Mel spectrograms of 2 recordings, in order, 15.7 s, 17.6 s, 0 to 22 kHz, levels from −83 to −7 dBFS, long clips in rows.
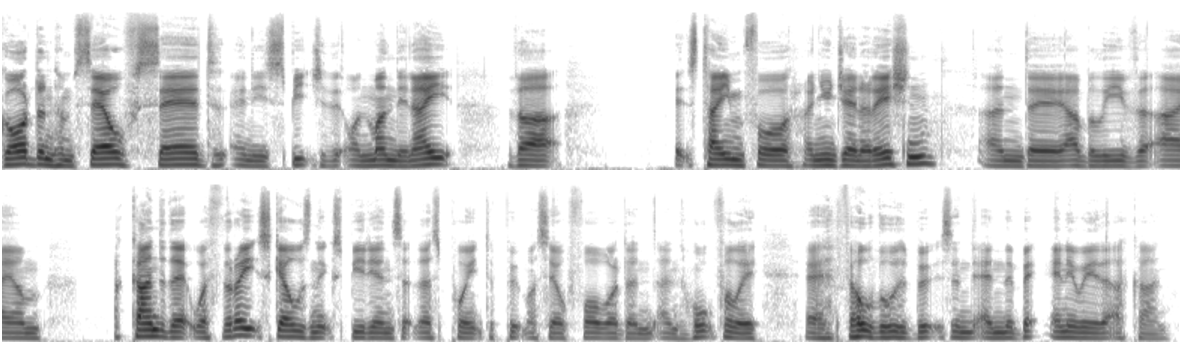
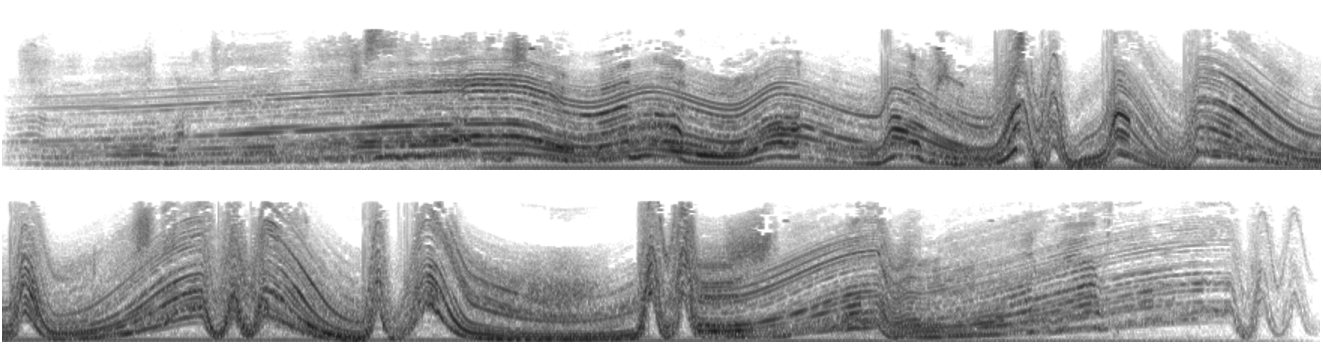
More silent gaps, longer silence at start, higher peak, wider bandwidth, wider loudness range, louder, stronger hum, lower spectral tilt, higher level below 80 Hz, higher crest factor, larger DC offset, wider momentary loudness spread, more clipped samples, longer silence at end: neither; second, 0 s vs 0.15 s; about the same, -8 dBFS vs -8 dBFS; first, 16.5 kHz vs 11.5 kHz; about the same, 5 LU vs 4 LU; second, -30 LUFS vs -24 LUFS; neither; about the same, -4.5 dB/octave vs -4.5 dB/octave; second, -68 dBFS vs -38 dBFS; first, 22 dB vs 16 dB; second, under 0.1% vs 0.2%; about the same, 12 LU vs 14 LU; neither; about the same, 0.1 s vs 0.15 s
